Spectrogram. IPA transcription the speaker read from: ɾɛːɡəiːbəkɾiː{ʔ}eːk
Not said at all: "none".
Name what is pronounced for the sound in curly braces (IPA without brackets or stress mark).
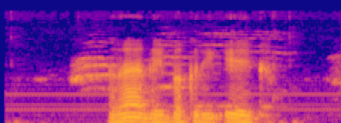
ʔ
